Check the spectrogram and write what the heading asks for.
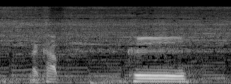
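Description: A man's voice speaking Thai, a short phrase and then a drawn-out hesitation sound held for about half a second, over a steady background hiss.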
